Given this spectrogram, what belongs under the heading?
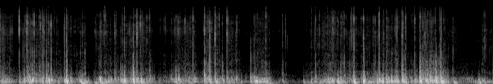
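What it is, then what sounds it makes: Mesh scrub sponge scratched with nails. A rectangular blue sponge with woven scrub mesh, held in both hands, is scratched with long nails. The result is a dense run of rough, crinkly scratching bursts, weighted low and muffled, with a brief quiet gap near the middle.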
